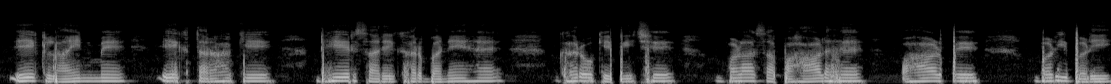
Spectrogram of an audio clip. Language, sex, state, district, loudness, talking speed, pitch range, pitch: Hindi, male, Uttar Pradesh, Muzaffarnagar, -23 LUFS, 120 wpm, 140-155 Hz, 150 Hz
